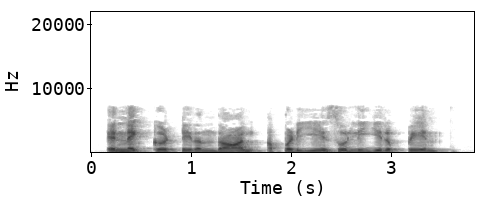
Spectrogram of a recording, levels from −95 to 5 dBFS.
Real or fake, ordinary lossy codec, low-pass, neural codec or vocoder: real; MP3, 48 kbps; 7.2 kHz; none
